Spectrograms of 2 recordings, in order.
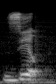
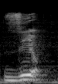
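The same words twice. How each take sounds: First: The word is said in a simpler everyday form. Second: The same.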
